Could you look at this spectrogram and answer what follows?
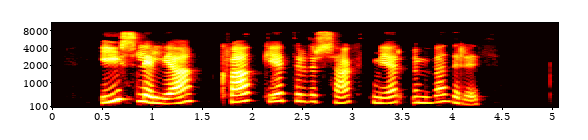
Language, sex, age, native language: Icelandic, female, 30-39, Icelandic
